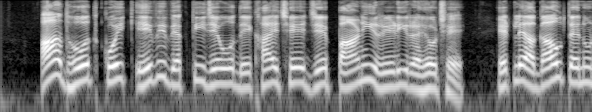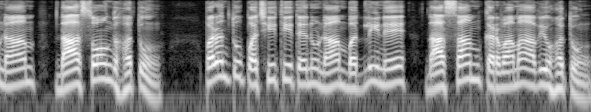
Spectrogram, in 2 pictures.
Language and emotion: Gujarati, neutral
